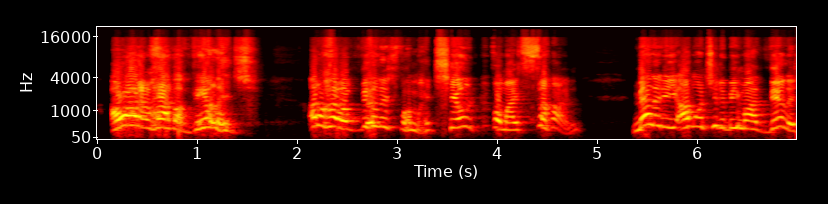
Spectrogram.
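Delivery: tearful, slow, crying voice. Retelling someone crying while asking another woman for help: imitating someone crying. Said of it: "Then you sit on there crying".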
